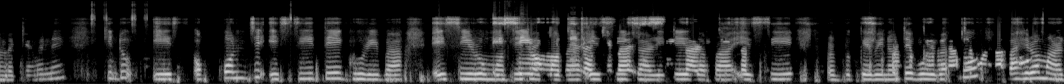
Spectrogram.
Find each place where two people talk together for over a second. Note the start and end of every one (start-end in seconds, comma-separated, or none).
5.0-6.7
